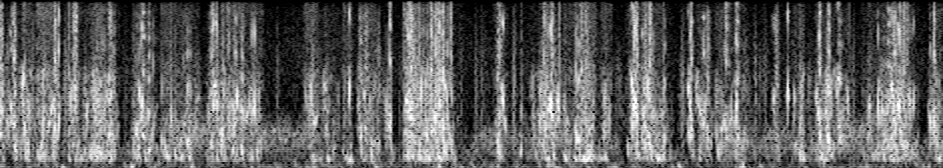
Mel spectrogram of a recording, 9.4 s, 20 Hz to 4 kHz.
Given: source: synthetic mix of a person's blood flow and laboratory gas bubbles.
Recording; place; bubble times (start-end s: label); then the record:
Doppler ultrasound of blood flow; subclavian vein
0.00-0.63 s: bubbles
0.69-1.21 s: bubbles
1.30-1.99 s: bubbles
2.04-2.65 s: bubbles
3.02-3.96 s: bubbles
4.04-4.59 s: bubbles
4.92-5.09 s: bubbles
5.17-6.12 s: bubbles
6.24-6.74 s: bubbles
6.84-7.46 s: bubbles
7.71-8.49 s: bubbles
8.60-9.21 s: bubbles
9.26-9.44 s: bubbles
From the record:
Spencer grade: 4 (maximum detectable bubble signal sounding continuously throughout systole and diastole of every cardiac period, and overriding the amplitude of the normal cardiac signals); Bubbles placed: anywhere in the cardiac cycle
